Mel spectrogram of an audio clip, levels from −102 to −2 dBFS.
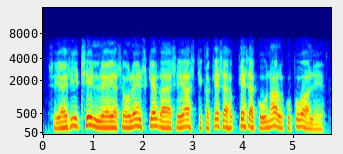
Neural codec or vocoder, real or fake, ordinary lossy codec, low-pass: none; real; Opus, 32 kbps; 7.2 kHz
